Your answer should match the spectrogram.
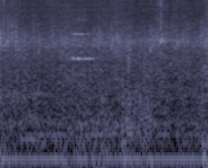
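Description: Room tone: a steady low hum under a faint even hiss, with no event standing out.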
